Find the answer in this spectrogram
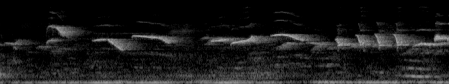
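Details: Bathed morning and evening and fed seven crickets, a kept Oriental magpie-robin (kacer) sings a continuous stream of bright, varied whistles, quick upslurs and downslurs and trilled notes.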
